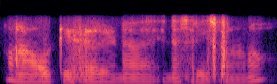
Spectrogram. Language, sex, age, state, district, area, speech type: Tamil, male, 18-30, Tamil Nadu, Thanjavur, rural, conversation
